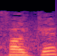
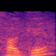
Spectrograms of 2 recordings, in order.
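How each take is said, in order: First: The stress is on the first syllable. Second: The stress is on the last syllable. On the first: This is how the player wants to be called. The speaker calls it right. "quiere que le llamen Falque" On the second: This is how people have been calling him. The speaker calls it wrong. "no Falque"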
